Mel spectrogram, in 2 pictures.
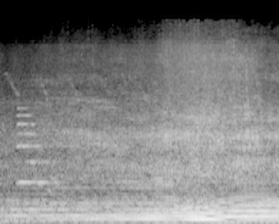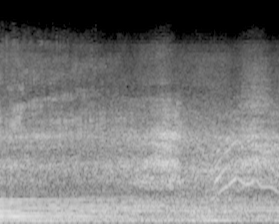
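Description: A passing engine: a low hum that climbs in pitch and grows loudest about two and a half seconds in, then fades.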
